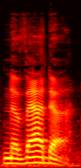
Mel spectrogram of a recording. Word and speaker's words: Nevada: now if you're listening it's pronounced Nevada not no I can't even say it nada du we're not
